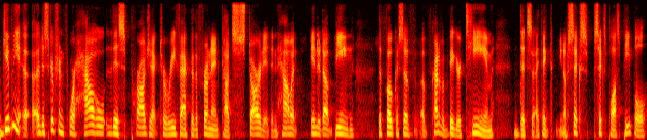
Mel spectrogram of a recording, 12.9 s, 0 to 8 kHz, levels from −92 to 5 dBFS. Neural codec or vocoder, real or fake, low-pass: codec, 16 kHz, 0.8 kbps, ZipCodec; fake; 7.2 kHz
